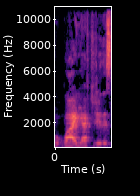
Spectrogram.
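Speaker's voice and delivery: usual speaking voice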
